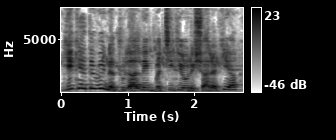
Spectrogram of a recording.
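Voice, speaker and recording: A woman narrating an animated moral story with an even storytelling delivery. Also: medium pitch, brisk, slight background noise.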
